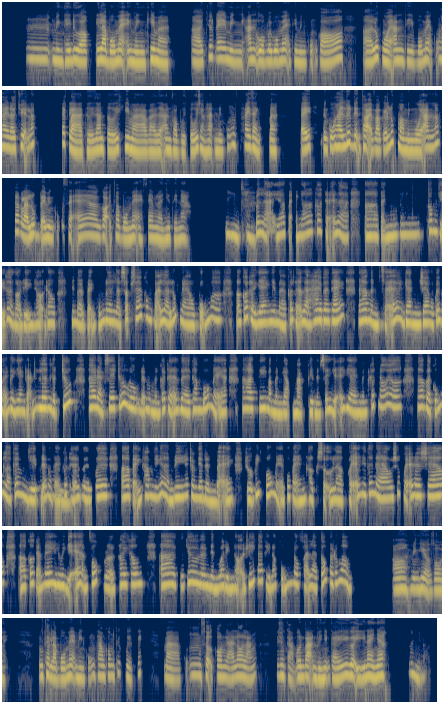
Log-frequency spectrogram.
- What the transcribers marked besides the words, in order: tapping; other background noise
- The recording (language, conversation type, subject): Vietnamese, advice, Làm thế nào để duy trì sự gắn kết với gia đình khi sống xa nhà?
- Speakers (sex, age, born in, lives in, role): female, 20-24, Vietnam, Vietnam, advisor; female, 20-24, Vietnam, Vietnam, user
